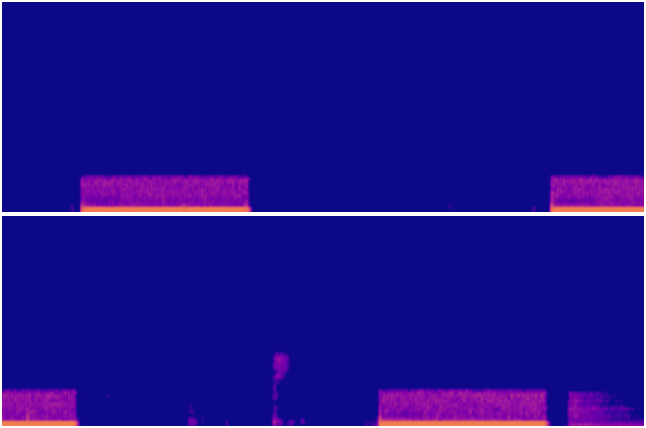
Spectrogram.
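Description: Three long, steady mid-pitched tones, evenly spaced with silent gaps, play as the hold signal while a caller waits to cancel a Digi phone contract. A few faint clicks fall between the tones, and no voices are heard.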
